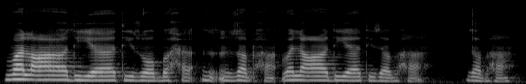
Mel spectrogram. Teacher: نہ ضاد موٹا ہے نہ با کے اوپر قلقلہ ہے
